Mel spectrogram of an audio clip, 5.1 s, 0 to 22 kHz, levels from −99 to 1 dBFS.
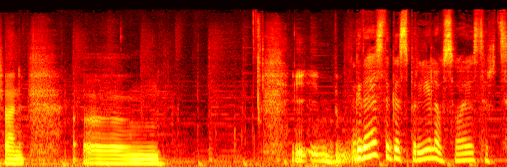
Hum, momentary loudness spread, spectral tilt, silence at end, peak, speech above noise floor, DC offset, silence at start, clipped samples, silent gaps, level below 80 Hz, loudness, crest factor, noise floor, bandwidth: none; 15 LU; -5 dB/octave; 0 s; -2 dBFS; 21 dB; under 0.1%; 0 s; under 0.1%; none; -44 dBFS; -19 LUFS; 18 dB; -40 dBFS; 17.5 kHz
